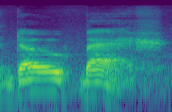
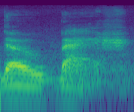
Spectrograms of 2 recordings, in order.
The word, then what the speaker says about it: Doberge: find out it's a doe bash so that's how it's pronounced it says it's d-o-b-e-r-d but it's pronounced doe bash so b-e-r-g-e is bash okay don't you just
